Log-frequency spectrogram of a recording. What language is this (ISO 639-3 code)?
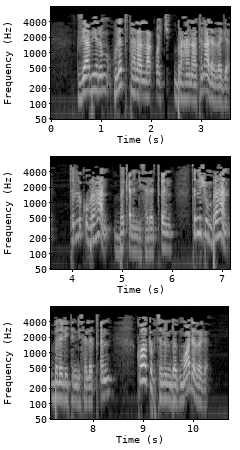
amh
